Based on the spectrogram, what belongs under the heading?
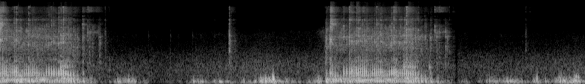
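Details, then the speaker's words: Two-stroke chainsaw just started cold on full choke after several pulls: burbles and blips unevenly, sagging between revs instead of holding a crisp note; it sounds a little rich, so it is left to warm up. "That's the way that thing sounded a little bit rich. Maybe I'll let it warm up a little bit."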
